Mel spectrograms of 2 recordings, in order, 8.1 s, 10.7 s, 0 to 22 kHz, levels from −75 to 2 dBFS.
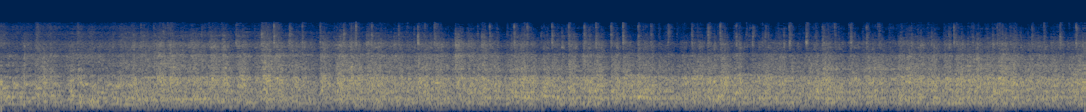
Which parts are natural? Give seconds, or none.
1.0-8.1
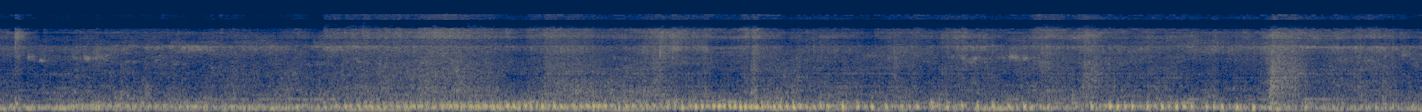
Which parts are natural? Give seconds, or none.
0.8-3.8

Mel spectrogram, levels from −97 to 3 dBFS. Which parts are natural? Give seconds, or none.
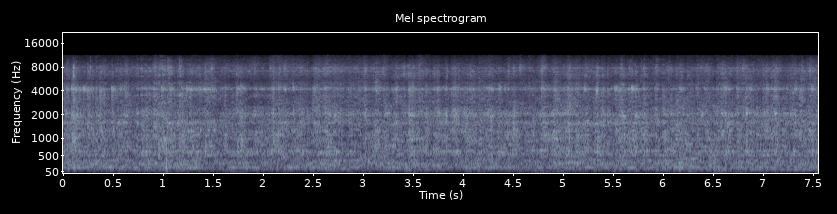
0.0-1.3; 5.5-7.6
